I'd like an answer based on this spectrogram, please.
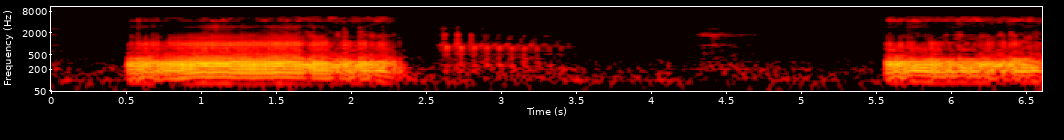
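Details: Sleeping Shar Pei giving loud, rough, buzzing snores lasting nearly two seconds, a softer wheezy breath between, then another heavy snore starting as the first returns, in a quiet room.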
